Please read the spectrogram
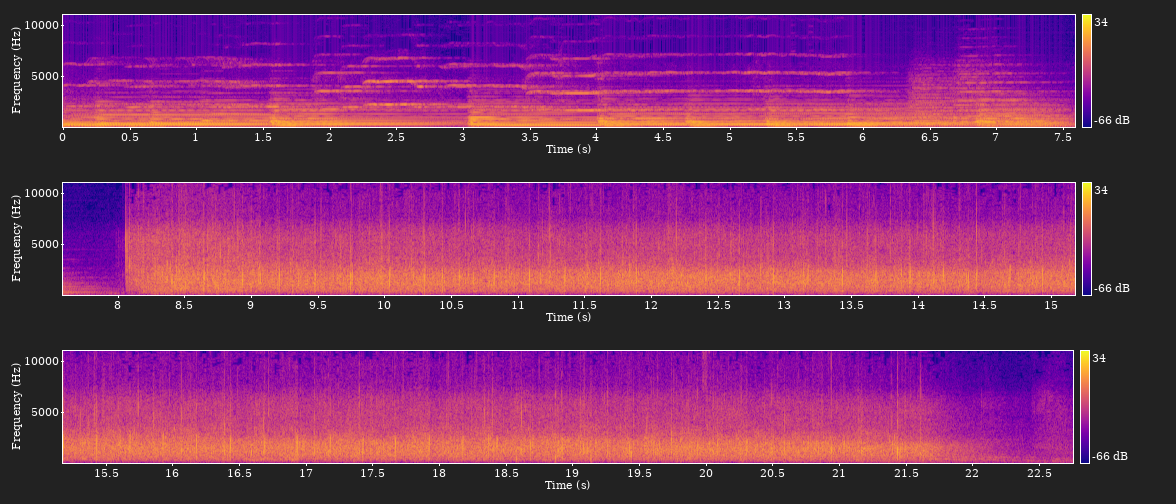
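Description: Violin with piano accompaniment playing the last notes of a piece, ending about seven seconds in. An audience then applauds steadily, fading out near the end.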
